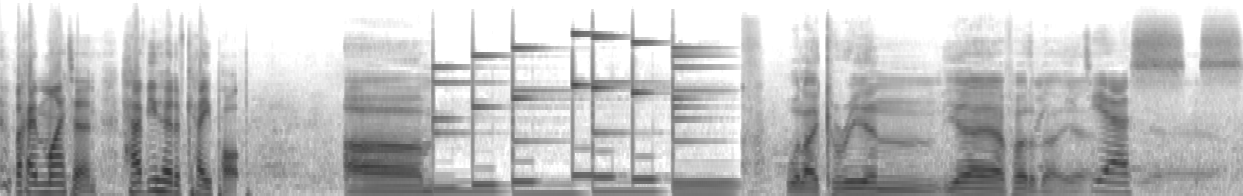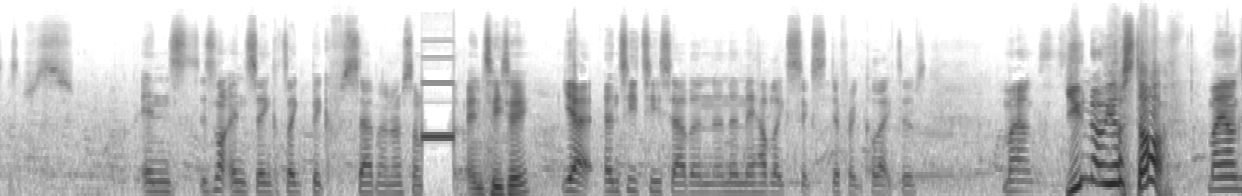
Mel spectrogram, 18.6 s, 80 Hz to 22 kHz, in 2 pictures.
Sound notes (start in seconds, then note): 3.2 happy electronic bell music; 12.5 negative beep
